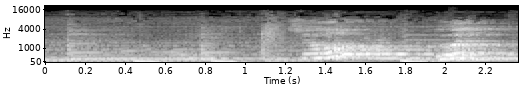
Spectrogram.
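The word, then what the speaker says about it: Soehoed: Subud, ya, itu bacanya subud, ya, itu ditulis menggunakan ejaan lama, ya.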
